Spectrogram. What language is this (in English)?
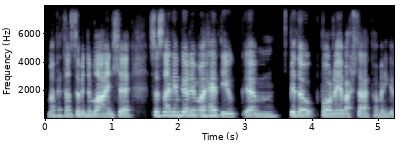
Welsh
